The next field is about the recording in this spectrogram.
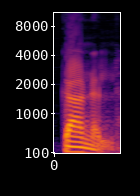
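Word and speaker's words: colonel: এল বি স্যাব তারপরে কার্নেল কার্নেল সি ও এল ইউ এন এল ক্যানেল ক্যানেল মানে কর্নেল এখানে এল উচ্চারিত হবে না অর্থাৎ সি ডব্লিউ এন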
